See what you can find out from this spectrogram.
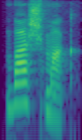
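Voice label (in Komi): "башмак", female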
